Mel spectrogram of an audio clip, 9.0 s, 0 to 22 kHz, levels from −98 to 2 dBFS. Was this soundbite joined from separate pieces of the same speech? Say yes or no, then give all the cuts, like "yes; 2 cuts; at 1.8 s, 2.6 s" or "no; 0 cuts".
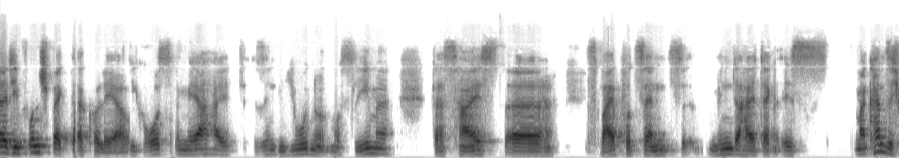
yes; 4 cuts; at 1.3 s, 2.8 s, 5.9 s, 7.7 s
